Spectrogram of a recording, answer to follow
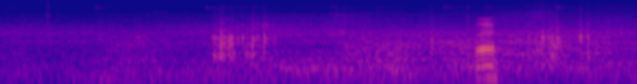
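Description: Steady outdoor background hiss with a brief scuffling noise about two seconds in, then a hesitant spoken "uh" near the end.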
